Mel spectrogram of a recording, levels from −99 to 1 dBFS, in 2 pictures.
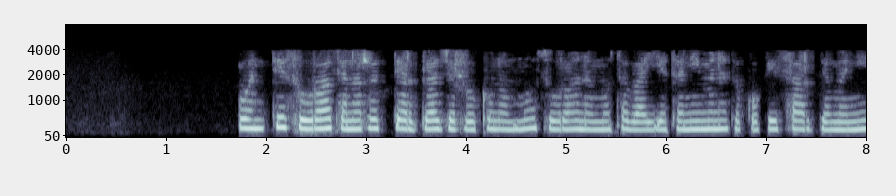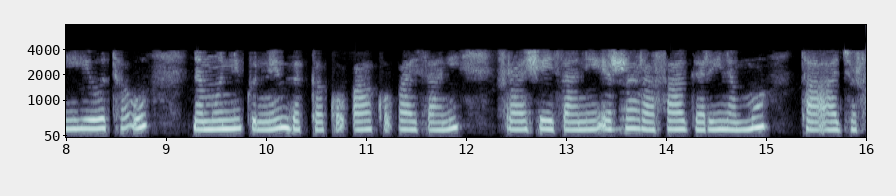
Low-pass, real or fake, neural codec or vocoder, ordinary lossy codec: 7.2 kHz; real; none; AAC, 16 kbps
